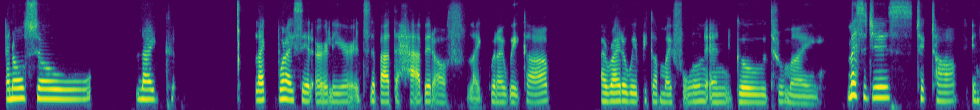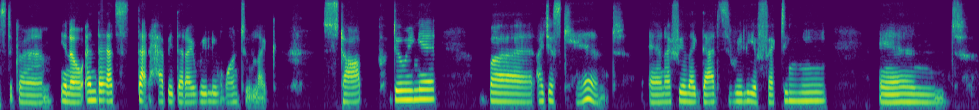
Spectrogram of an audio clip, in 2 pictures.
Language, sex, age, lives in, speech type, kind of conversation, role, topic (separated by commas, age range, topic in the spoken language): English, female, 25-29, United States, conversation, unstructured, none, Do you think social media does more harm than good?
